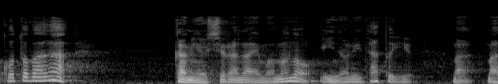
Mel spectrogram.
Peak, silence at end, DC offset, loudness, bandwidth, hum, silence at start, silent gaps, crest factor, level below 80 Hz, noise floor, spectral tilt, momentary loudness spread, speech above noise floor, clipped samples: -10 dBFS; 0 s; under 0.1%; -28 LUFS; 10.5 kHz; none; 0 s; none; 18 dB; -56 dBFS; -55 dBFS; -6.5 dB/octave; 11 LU; 29 dB; under 0.1%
